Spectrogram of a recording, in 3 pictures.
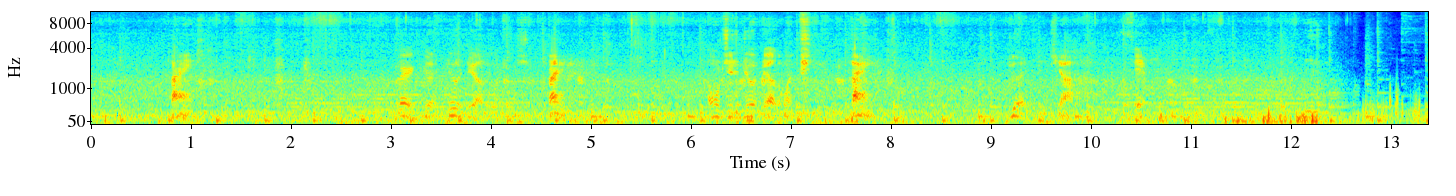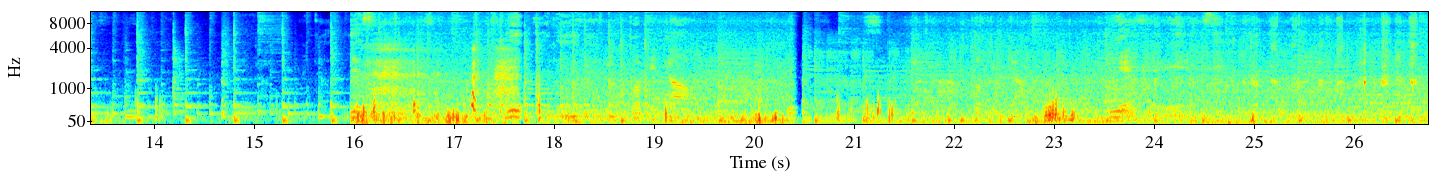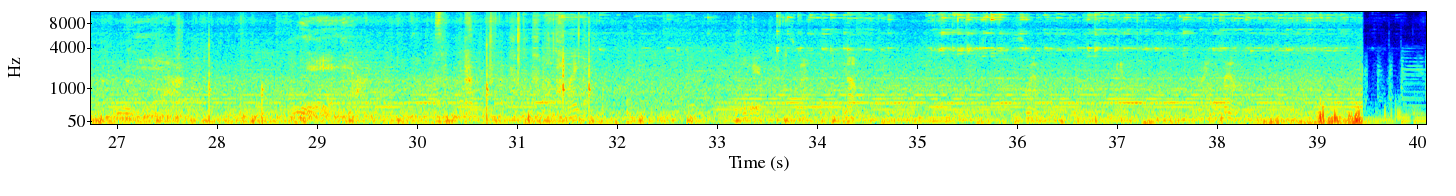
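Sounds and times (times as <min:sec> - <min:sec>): wind buffeting microphone: 0:00.0 - 0:14.2, 0:16.0 - 0:40.0
dog panting: 0:00.8 - 0:12.5, 0:23.2 - 0:39.5.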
